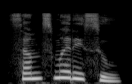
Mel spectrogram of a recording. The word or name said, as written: ಸಂಸ್ಮರಿಸು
